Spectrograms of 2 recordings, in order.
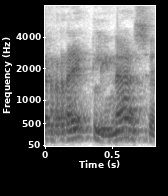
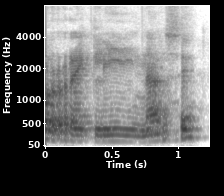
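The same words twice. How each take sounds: First: Said in the usual way. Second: "reclinarse" muy lento, alargando "cli"; "cli" resaltado. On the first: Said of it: "aquí vemos clítico". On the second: Shown as a demonstration. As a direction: estira la sílaba "cli" de "reclinarse". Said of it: "Entonces aquí vemos clítico". ("reclinarse" despacio, resaltando la raíz de clítico)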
